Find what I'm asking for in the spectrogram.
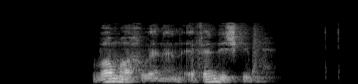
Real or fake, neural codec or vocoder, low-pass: real; none; 7.2 kHz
